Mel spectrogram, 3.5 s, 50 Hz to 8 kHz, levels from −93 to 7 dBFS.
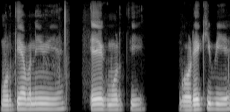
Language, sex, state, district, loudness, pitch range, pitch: Rajasthani, male, Rajasthan, Churu, -18 LUFS, 125-140 Hz, 135 Hz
